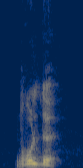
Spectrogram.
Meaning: funny, weird, strange, odd
- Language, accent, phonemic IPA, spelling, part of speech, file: French, France, /dʁol də/, drôle de, adjective, LL-Q150 (fra)-drôle de.wav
